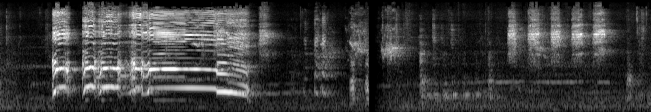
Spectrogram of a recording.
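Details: Lohmann Brown rooster crowing loudly in the morning at Lalukhet bird market: one harsh harmonic-rich crow lasting about two seconds, held then dropping at the end, followed by quieter clucks and chirping small birds.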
